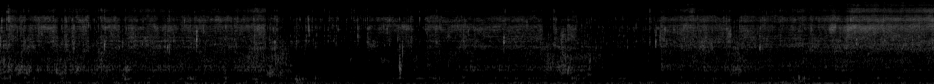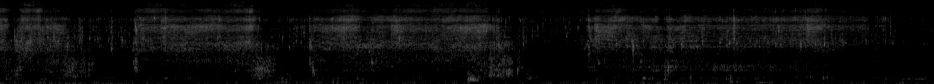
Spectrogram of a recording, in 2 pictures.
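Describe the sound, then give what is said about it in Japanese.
Warm water runs steadily during a hair wash, a soft continuous rushing stream that swells and dips slightly, faint and alone. “お湯加減いかがですか？熱くないですか？”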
